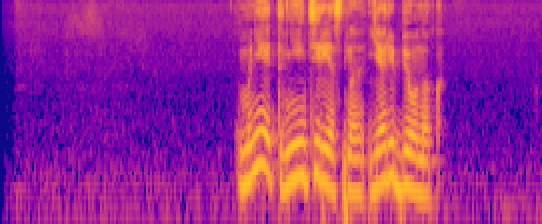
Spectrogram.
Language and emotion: Russian, angry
